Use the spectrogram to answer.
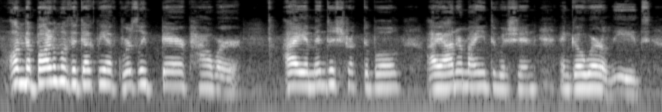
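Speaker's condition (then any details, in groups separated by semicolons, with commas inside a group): Cerebral palsy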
